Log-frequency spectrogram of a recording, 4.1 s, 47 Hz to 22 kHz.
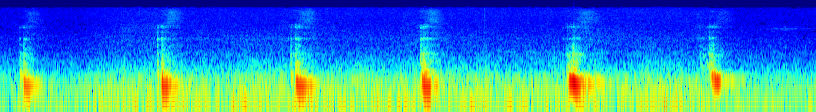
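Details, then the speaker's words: A child making short voiced grunts on each breath out, about 85 a minute: expiratory grunting, a danger sign of breathing difficulty that needs urgent medical help. "Many children with pneumonia will make a noise like this when they breathe out. This is called grunting."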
